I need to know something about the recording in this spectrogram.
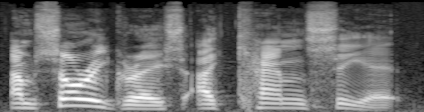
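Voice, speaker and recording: Animated man chatting, lively swings in pitch. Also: slow, clear, resonant tone, no echo, clean studio sound. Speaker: podcast co-host. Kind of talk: casual chat.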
